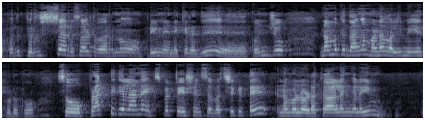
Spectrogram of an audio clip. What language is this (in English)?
Tamil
